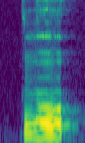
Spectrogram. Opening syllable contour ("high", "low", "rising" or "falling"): low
